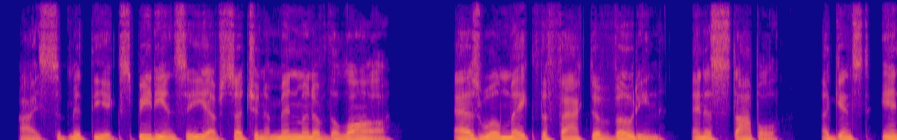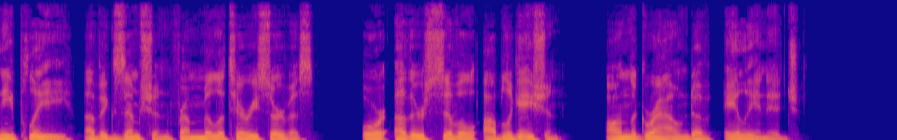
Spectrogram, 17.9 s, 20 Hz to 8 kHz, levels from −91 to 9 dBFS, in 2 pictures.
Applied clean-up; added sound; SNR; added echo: none; none; none; none.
